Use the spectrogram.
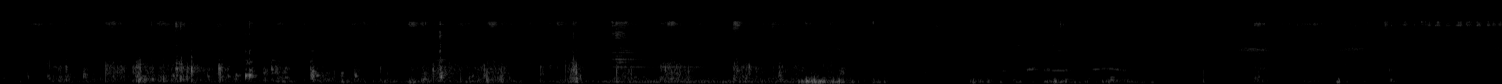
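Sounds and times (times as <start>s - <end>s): crows cawing: 11.6s - 14.0s.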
